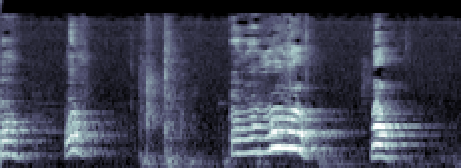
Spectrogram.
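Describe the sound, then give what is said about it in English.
A dog barks a few times in short, sharp bursts with bright, harmonic yelps, separated by brief pauses, against a quiet background. “Oh, he's barking.”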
